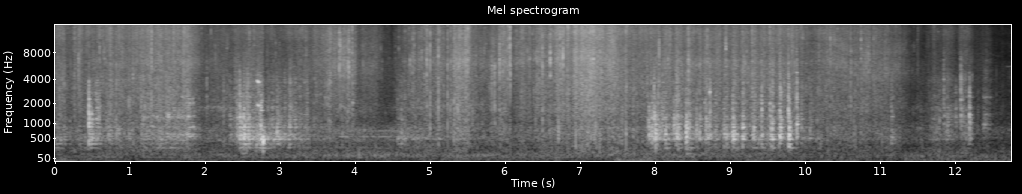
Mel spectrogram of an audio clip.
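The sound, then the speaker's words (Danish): A mass of old, dry withered branches crunch and crackle underfoot in a series of uneven, bright bursts, several steps pressing into brittle twigs with a continuous crinkling texture between them. “man kan høre måske, hvordan det knaser, når jeg træder herind. Og det er jo bare sådan en hel masse gamle øh, visne grene”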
